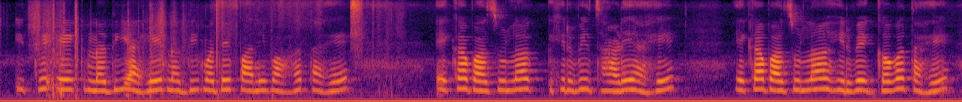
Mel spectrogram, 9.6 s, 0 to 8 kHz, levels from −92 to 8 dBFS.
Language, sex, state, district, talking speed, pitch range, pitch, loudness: Marathi, female, Maharashtra, Nagpur, 110 wpm, 240-265 Hz, 250 Hz, -23 LUFS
